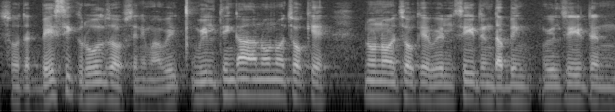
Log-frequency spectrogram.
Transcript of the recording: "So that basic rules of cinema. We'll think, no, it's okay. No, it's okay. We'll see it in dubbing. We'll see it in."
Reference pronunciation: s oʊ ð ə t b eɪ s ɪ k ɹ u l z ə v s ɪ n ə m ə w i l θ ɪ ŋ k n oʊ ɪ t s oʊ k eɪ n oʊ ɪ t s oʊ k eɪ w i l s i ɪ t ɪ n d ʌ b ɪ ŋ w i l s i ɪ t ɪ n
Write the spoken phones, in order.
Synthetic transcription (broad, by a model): s oʊ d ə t b eɪ s ɪ k ɹ u l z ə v s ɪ n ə m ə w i l t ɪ ŋ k n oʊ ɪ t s oʊ k eɪ n oʊ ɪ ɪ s oʊ k eɪ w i l s i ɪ t ɪ n d ʌ b ɪ ŋ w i l s i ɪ t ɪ n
